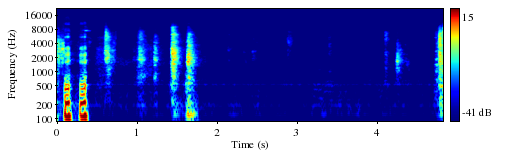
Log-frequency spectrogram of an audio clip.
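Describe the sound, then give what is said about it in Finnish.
A door opens with a few sharp clunks and rattles, followed by a quiet stretch with a low steady hum and a couple of brief faint knocks near the end. “No niin, ovi aukas.”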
